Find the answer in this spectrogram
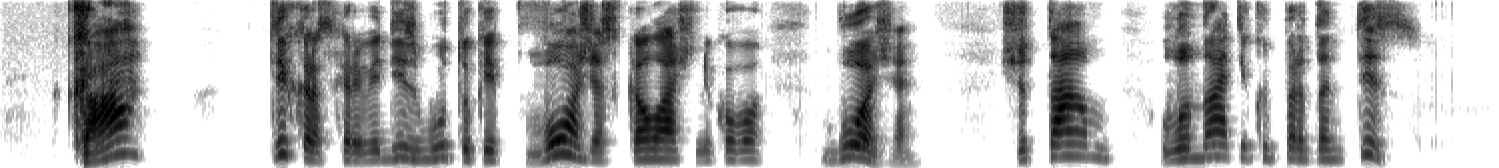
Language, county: Lithuanian, Vilnius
